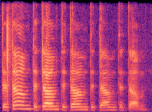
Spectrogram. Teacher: and blank verse so I Amic pentameter is when you've got lines of 10 syllables with one unstressed syllable followed by a stressed syllable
